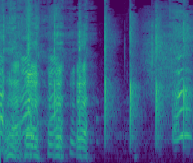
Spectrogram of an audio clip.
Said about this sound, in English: Spectral Jonnet has worked his way into the spectral crowd and is applauding you.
